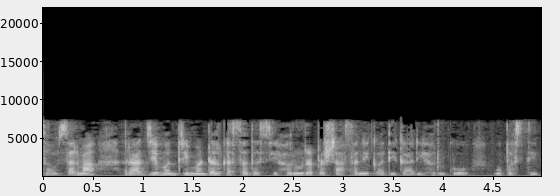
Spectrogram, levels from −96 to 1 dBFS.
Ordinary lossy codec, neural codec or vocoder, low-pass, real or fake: AAC, 48 kbps; none; 7.2 kHz; real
